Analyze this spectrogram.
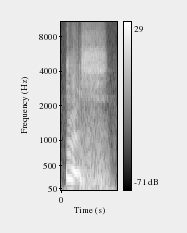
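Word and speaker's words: ich: আচ্ছা, এই যে যেমন আইসিএইচ ইশ, আবার বিইউসিএইচ বুখ, আইসিএইচ ইশ, আবার বিইউসিএইচ বুখ।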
